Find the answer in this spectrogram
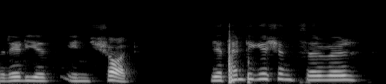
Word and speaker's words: RADIUS: dial in user service which is pronounced as radius in short the authentication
